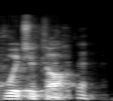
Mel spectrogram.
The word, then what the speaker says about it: Wichita: There you go, Rescue 2, Wichita, Kansas. – I'm sorry, is that the correct pronunciation or? – Nah, it's close enough though. Nah, Wichita.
